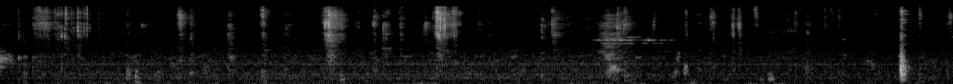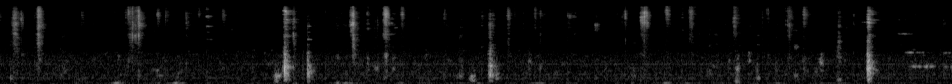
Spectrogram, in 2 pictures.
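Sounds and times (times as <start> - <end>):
crisp crunches of chewing: 0.0 - 5.8.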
